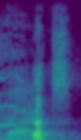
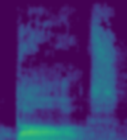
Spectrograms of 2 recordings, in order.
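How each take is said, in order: First: The vowel sounds like an 'a'. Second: The vowel sounds like a drawn-out 'o'. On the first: The speaker calls it wrong. "I've never heard a traveller ever pronounce it like Dags" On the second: The speaker calls it right. "we always go, oh, with everything. You know, dogs. We go, dogs"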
